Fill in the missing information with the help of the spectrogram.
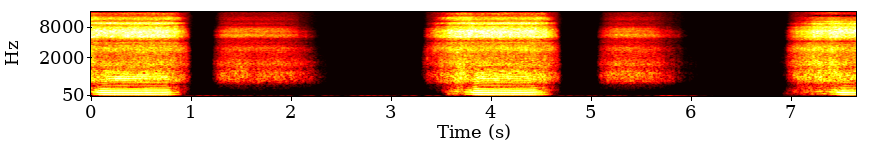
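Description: Loud, deep rattling snores on each breath in, followed by a softer rushing breath out, about 16 breaths a minute: heavy snoring.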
